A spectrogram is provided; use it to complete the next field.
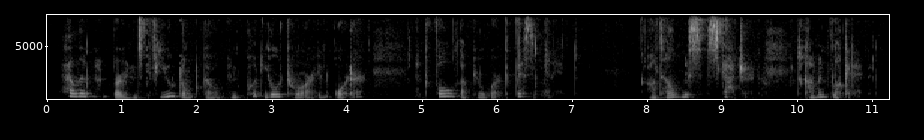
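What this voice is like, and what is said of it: Strong Cumberland accent. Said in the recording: “exclaiming in a strong Cumberland accent”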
